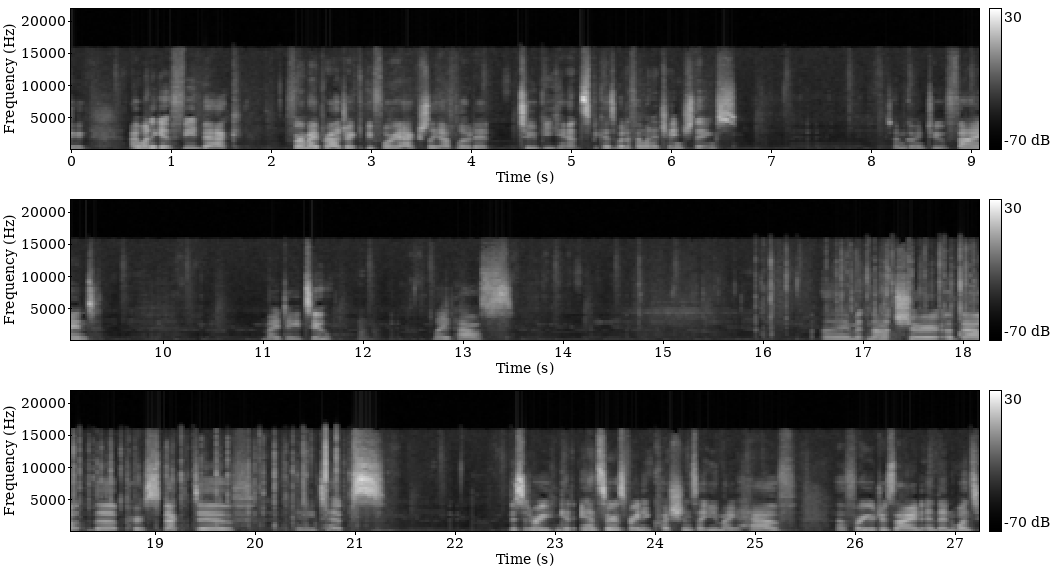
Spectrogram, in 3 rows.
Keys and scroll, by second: 15.6-17.4 typing, 19.5 typing.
